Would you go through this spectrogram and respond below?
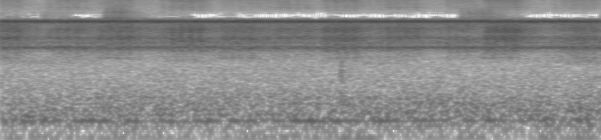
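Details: Cicadas calling in Dallas, Georgia make a relentless high-pitched whirring buzz with mild surges every second or so, over a faint low hum and a steady thin whine.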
